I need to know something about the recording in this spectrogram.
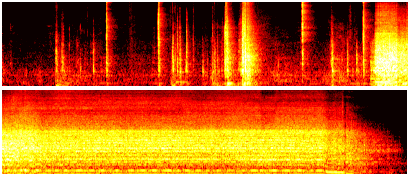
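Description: A Bosch food processor's blender jug runs steadily for about seven seconds, blending raw eggs and bananas into a liquid batter, then spins down. Before it starts there are a few scattered knocks and clicks as the jug is handled and the control knob is turned.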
